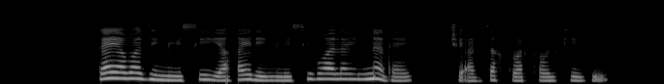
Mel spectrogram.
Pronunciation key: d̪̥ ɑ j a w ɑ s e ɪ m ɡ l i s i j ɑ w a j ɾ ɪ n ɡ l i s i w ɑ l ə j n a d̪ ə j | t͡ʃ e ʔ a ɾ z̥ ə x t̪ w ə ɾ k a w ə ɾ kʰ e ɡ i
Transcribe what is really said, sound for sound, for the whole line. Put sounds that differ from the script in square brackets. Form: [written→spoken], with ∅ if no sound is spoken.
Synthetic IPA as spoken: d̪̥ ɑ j a w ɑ [s→z] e ɪ [m→ŋ] ɡ l i s i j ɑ [w→ɣ] a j ɾ ɪ [n→ŋ] ɡ l i s i w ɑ l [ə→a] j n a d̪ [ə→a] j | t͡ʃ e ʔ a ɾ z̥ ə x t̪ w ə ɾ k a w ə [ɾ→l] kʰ e ɡ i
